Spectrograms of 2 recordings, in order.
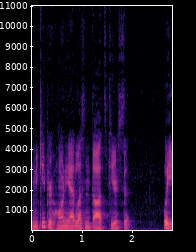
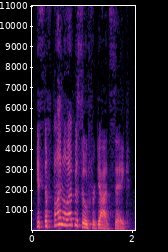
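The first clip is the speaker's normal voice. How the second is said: exasperated; 9 semitones higher, 3 dB louder than usual. Acted. Exasperated outburst.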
